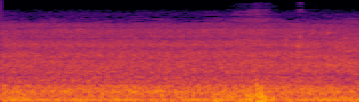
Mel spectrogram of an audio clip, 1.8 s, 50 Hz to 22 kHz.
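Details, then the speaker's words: Circa-1970 Kelvinator Masterpiece 12,800 BTU window air conditioner running seconds after waking from about fifteen years unused, blowing near-freezing air. Steady low hum under an even air whoosh, no knocks or rattles, somewhat loud. Normal running. "decade and a half and it still runs I mean Merry Christmas that's awesome yeah there's not the quietest that's what it is it's pumping out air that's close to freezing it's been running for five seconds"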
